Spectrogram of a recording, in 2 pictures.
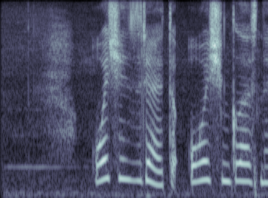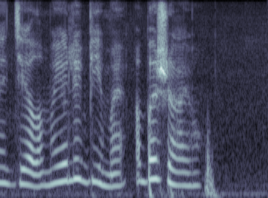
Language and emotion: Russian, neutral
